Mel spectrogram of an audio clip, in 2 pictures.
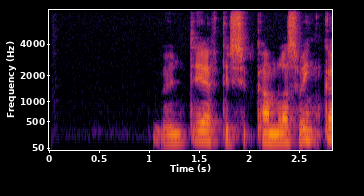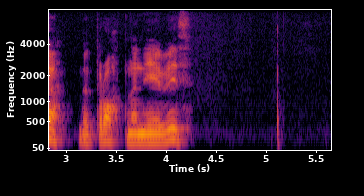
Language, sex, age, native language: Icelandic, male, 40-49, Icelandic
